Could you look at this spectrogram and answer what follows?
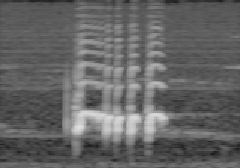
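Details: Song of a local zebra dove, a persistent singer with a neatly structured voice. A single phrase of five or six rapid, rounded coos runs together in a rolling, slightly rising-and-falling trill against a quiet background.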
